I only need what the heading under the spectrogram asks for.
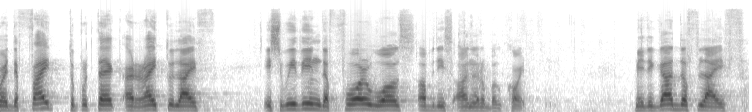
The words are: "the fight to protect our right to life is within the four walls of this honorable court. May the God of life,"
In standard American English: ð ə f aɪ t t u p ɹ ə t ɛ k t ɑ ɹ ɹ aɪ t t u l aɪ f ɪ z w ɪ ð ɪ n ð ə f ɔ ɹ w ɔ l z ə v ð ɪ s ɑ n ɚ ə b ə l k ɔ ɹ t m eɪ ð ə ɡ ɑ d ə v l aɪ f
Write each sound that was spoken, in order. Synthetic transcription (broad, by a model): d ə f aɪ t t u p ɹ ə t ɛ k t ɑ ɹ ɹ aɪ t t u l aɪ f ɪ s w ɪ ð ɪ n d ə f ɔ ɹ w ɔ l s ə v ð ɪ s ɑ n ɚ ə b ə l k ɔ ɹ t m eɪ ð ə ɡ ɑ d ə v l aɪ f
